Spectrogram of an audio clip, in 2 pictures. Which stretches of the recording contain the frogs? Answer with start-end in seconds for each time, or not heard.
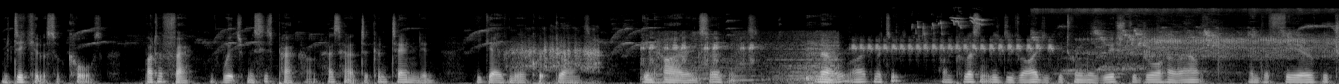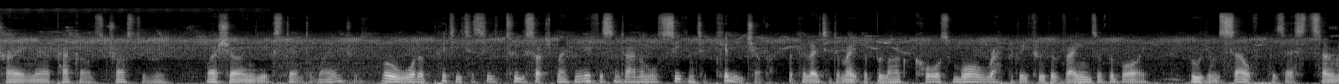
4.9-26.7.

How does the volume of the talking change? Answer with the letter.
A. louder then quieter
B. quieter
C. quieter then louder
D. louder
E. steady
E.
